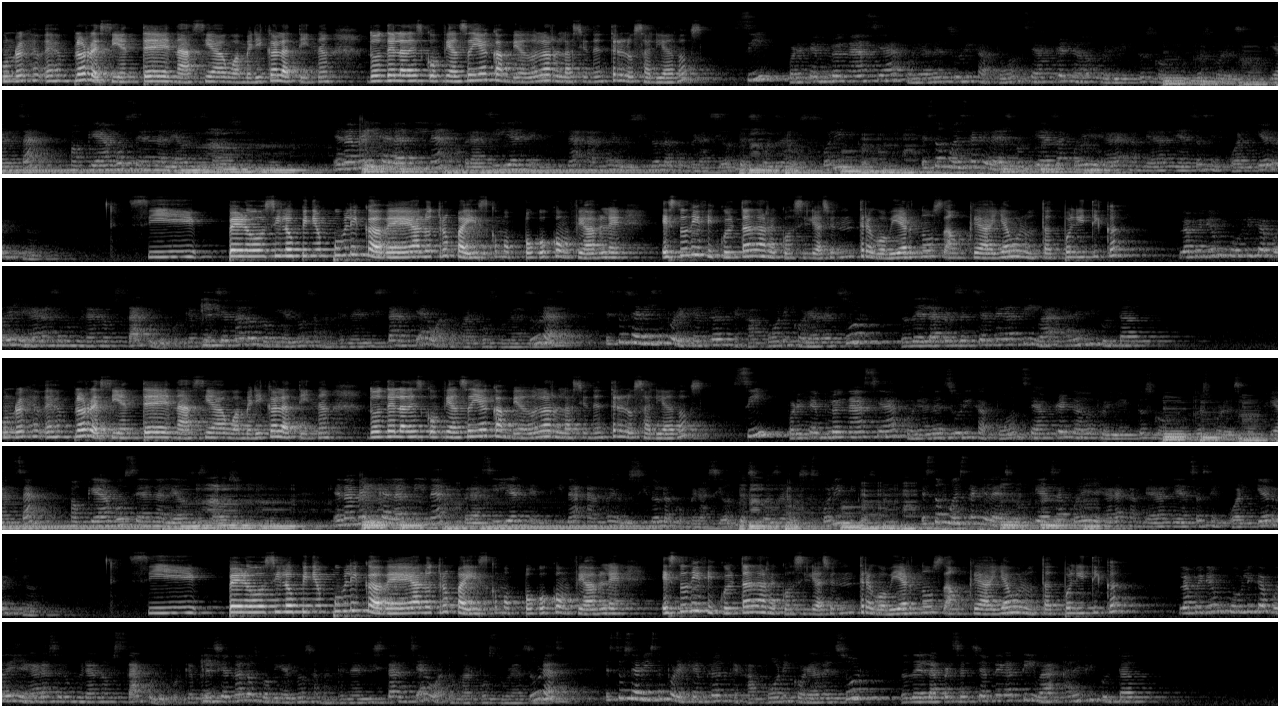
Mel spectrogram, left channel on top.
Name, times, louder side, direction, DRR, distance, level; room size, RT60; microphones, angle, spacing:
voice 1, 0.0-7.0 16.1-16.5 27.0-27.5 27.8-36.7 40.3-40.5, equal, 5° left, 8 dB, 0.6 m, -24 dB
voice 2, 7.4-15.5 16.1-25.9 37.3-44.2 44.4-46.9 47.3-49.6, right 1 dB, 55° right, 2 dB, 1.1 m, -35 dB
sound 1, 11.6-23.7, right 3 dB, 70° right, 0.5 m, -30 dB
13.5 x 4.7 x 5.4 m, 1.1 s
head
